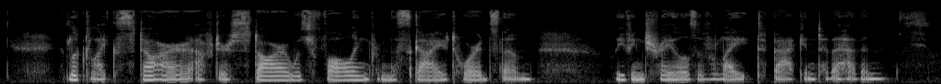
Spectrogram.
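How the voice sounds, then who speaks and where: A woman doing a whispered role-play as an affectionate, sleepy girlfriend, speaking softly, drowsily and intimately in a breathy whisper with creaky edges. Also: fairly high pitch, level tone, slow pace, no echo. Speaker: roleplay audio performer playing a sleepy girlfriend.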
